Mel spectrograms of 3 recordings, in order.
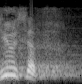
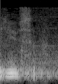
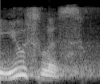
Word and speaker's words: Yusuf: My name is Yusuf. Can you say Yusuf? You say Yusuf. Yeah, very good. I wish you'd teach my wife. She keeps mispronouncing it. She calls me useless.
